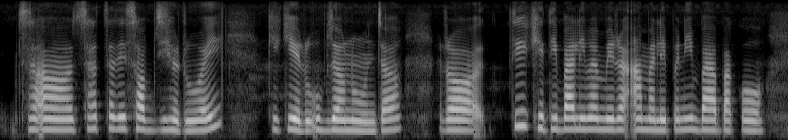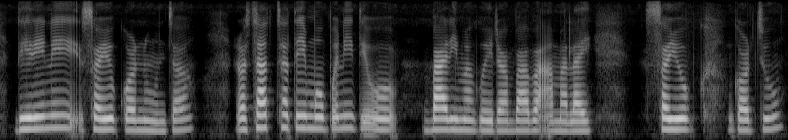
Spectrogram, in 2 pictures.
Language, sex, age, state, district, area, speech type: Nepali, female, 18-30, West Bengal, Kalimpong, rural, spontaneous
